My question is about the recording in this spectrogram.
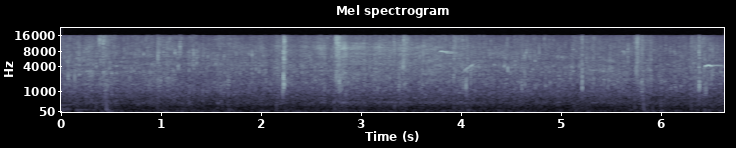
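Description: Steady rush of a small stream flowing, with soft footsteps about every half second or so.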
